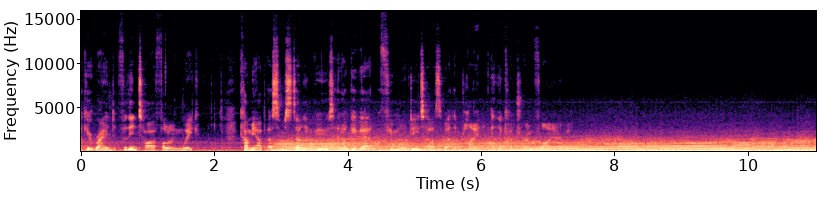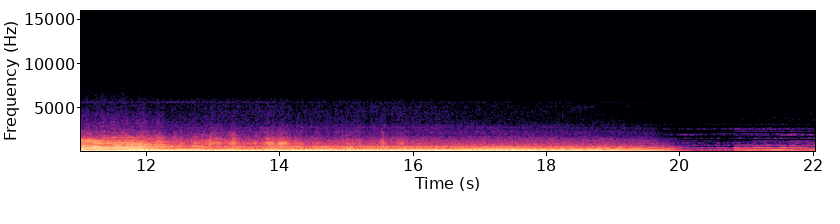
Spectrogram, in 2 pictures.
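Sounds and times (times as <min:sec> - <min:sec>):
turboprop engine drone: 0:00.0 - 0:20.2.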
